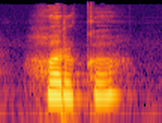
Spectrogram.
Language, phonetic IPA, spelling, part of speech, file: Czech, [ˈɦorko], horko, adverb / noun, Cs-horko.ogg
- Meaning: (adverb) hot (of weather); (noun) 1. heat 2. vocative singular of horka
